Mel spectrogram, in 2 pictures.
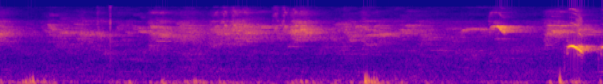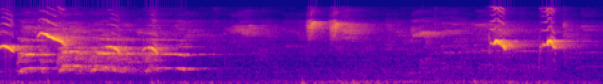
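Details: Greater green leafbird in full song, played to stimulate other leafbirds: a high chattering warble with a dense burst of harsh mimicked notes in the middle and sharp whistled upslurs, plus soft low thumps.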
